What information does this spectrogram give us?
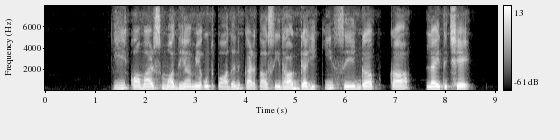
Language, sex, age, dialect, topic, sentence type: Maithili, female, 18-24, Bajjika, agriculture, statement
